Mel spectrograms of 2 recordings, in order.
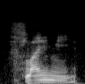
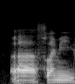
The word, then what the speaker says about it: Flyme: They introduced a bunch of other things, other features and stuff, and Flyme is how they were pronouncing it, so I guess that's how you pronounce their OS. Flyme 4.1. So there's like MPay, which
